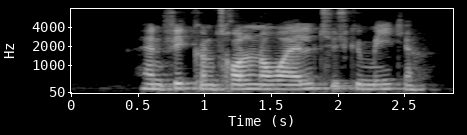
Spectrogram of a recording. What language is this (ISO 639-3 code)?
dan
